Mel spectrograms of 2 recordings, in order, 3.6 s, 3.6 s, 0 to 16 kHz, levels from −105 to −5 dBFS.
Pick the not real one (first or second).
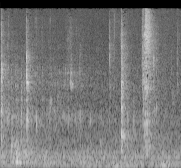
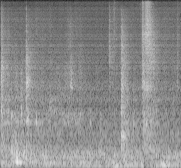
second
